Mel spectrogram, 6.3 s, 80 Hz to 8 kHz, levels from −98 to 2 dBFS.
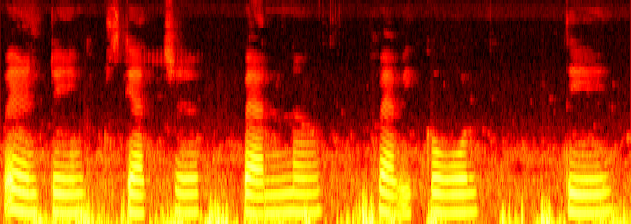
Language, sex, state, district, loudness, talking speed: Hindi, male, Punjab, Pathankot, -16 LUFS, 50 wpm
